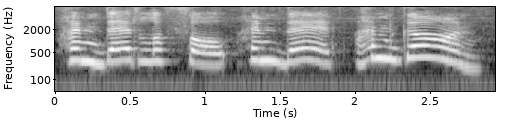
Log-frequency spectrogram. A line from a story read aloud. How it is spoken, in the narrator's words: He moaned piteously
